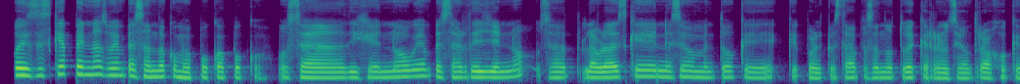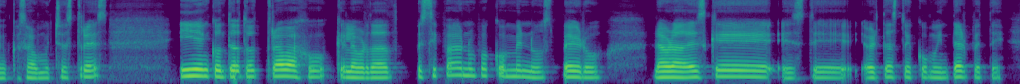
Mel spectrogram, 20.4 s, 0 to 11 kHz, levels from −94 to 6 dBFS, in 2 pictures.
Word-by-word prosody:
Pues, 245 -2 +7
es 245 +1 -3
que 285 - +1
apenas 275 -2 +2
voy 250 - +3
empezando 205 -3 0
como 180 -4 -1
poco 185 0 -2
a 185 - -8
poco. 175 -2 -7
O - - -6
sea, 175 0 +1
dije: 185 +1 -2
"No 195 +2 0
voy 220 +1 0
a - - +1
empezar 190 -4 -2
de 190 -1 +4
lleno". 185 +3 0
O - - -14
sea, 180 -1 -3
la 185 - +2
verdad 185 +1 +5
es 190 0 +1
que 215 +1 -1
en 205 -1 0
ese 195 +1 -2
momento 190 0 -3
que 180 +2 -5
que - - -9
por 175 - -3
el 165 - -4
que - - -8
estaba 180 0 -3
pasando 175 -1 -4
tuve 180 0 -1
que - - -3
renunciar 165 0 -3
a - - -2
un - - -8
trabajo 170 -2 -3
que - - -4
me 165 0 -6
causaba 170 +1 -3
mucho 170 +3 -6
estrés, 200 +5 -3 0.7
y 230 +1 +8
encontré 210 -2 +4
otro 210 +1 -2
trabajo 220 0 +3
que - - -3
la 185 -1 +4
verdad, 175 0 +2 0.2
pues 200 -3 -3
sí 230 - -3
pagan 245 +1 -2
un 235 - -3
poco 230 -2 -3
menos, 190 -4 -2
pero 185 0 +1 0.5
la 190 0 +4
verdad 190 0 +7
es 195 -1 +1
que, 210 -3 +1
este, 170 +1 -5
ahorita 180 +1 -1
estoy 190 -1 -4
como 180 -1 -5
intérprete. 180 -1 -2
185 Hz, 205 wpm, -23 LUFS, 180-210 Hz, 0.7 s, y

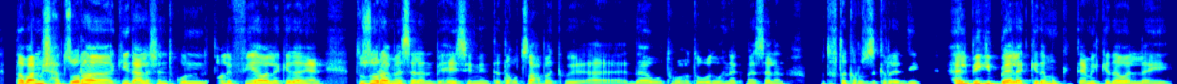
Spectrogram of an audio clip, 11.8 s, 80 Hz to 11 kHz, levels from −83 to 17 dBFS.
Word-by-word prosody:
طبعًا 210 +6 +9
مش 215 -5 +4
هتزورها 195 0 +5
أكيد 215 +7 -3
علشان 190 0 +1
تكون 195 -1 -5
طالب 200 0 -3
فيها 215 +3 +1
والَّا 175 -3 +2
كده 200 0 0
يعني، 160 -2 -1 0.3
تزورها 200 +2 +5
مثلًا 160 -5 -2
بحيث 155 +5 -3
إن 140 0 -6
أنت 150 -2 -9
تاخد 145 -1 -7
صاحبك 145 -1 -5
آآ، 130 -1 -9
ده 145 +2 -6
وتروحوا 140 0 -9
تقعدوا 135 +1 -7
هناك 140 0 -8
مثلًا، 125 -2 -7 0.4
وتفتكروا 165 -5 -7
الذكريات 140 +3 -5
دي، 130 0 -9 0.3
هل 180 +1 +5
بييجي 200 +2 +4
في 170 - -3
بالك 195 -1 +4
كده 195 -1 0
ممكن 180 -4 -5
تعمل 170 +1 -2
كده 185 0 -2
والَّا 150 -4 -3
إيه؟ 130 - -8
170 Hz, 190 wpm, -21 LUFS, 140-190 Hz, 0.4 s, طبعًا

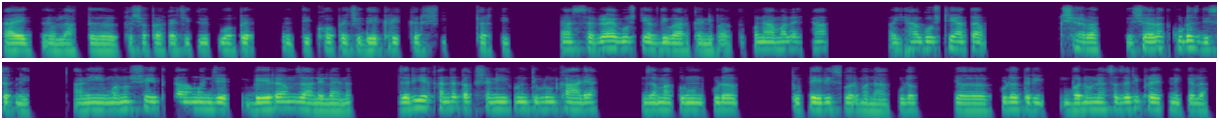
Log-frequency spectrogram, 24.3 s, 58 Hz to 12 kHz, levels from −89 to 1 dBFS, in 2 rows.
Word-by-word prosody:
काय 120 0 +7
अ, 120 0 -5
लागतं, 115 0 -1
कशा 125 - -5
प्रकारची 120 0 -1
ती 125 0 -2
वप्या 125 0 -1
ती 125 - -2
खोप्याची 130 0 -1
देखरेख 125 0 0
करशी - - -5 0.3
करती, - - -4 0.5
ह्या 140 +1 +1
सगळ्या 140 +2 +4
गोष्टी 145 0 -1
अगदी 130 -1 +2
बारकाईने 120 -1 0
पाहतो. 110 - -7
पण 135 0 -1
आम्हाला 140 +1 +1
ह्या, 140 0 -7 0.7
ह्या 140 0 -3
गोष्टी 145 +1 0
आता 140 0 +1 0.8
शहरात 135 -1 +1 0.4
शहरात 145 +1 +3
कुठेच 155 0 +3
दिसत 130 +1 -1
नाही 115 -1 -4 0.5
आणि 130 +1 0
मनुष्य 140 +3 -1
इतका 140 0 0
म्हणजे 135 -1 +4 0.3
बेरहम 140 +2 +6
झालेला 120 -3 +2
आहे 115 - -2
ना. 120 - -3 0.5
जरी 145 +4 +5
एखाद्या 145 -2 +1
पक्षाने 135 0 -2
इकडून-तिकडून 135 0 -1
काड्या 130 -1 +3 0.5
जमा 125 0 +2
करून 125 -1 +1
कुठं 130 -1 +3 0.6
तो 125 - +1
टेरेसवर 130 -1 +4
म्हणा, 115 -2 -4
कुठं 125 0 0 0.4
अ, 120 -1 +3
कुठेतरी 135 -2 +1 0.3
बनवण्याचा 130 +1 +3
जरी 135 +2 +3
प्रयत्न 130 -1 +2
केला, 125 -1 +1
130 Hz, 135 wpm, -23 LUFS, 125-140 Hz, 0.8 s, काय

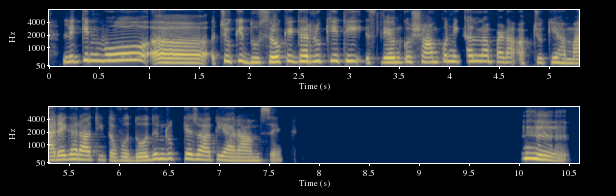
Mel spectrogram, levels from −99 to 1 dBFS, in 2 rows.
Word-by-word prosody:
लेकिन 280 +5 0
वो 325 +1 +3 0.2
अ, 220 -7 +3
चूँकि 300 +1 0
दूसरों 240 +1 +3
के 300 +2 -1
घर 285 +1 +4
रुकी 300 +2 0
थी 305 - +4
इसलिए 225 +1 +1
उनको 240 +2 0
शाम 250 -1 -1
को 300 - -4
निकलना 295 +1 -1
पड़ा। 250 -1 -2
अब - - -11
चूँकि 225 +1 -4
हमारे 210 0 -1
घर 245 0 0
आती 220 -2 -2
तो 190 -2 -7
वो 180 0 -6
2 185 +3 -2
दिन 255 +4 -1
रुक 270 0 -7
के 260 - +2
जाती 220 -3 -3
आराम 175 -1 -5
से। - - -12 2.5
हुँ। 240 -10 +2
245 Hz, 170 wpm, -20 LUFS, 215-280 Hz, 2.5 s, घर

